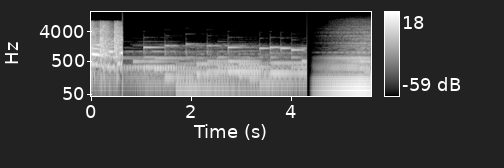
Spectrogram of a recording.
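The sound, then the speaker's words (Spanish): A short, loud burst of applause from a group of children after they recite a short poem about the eagle, lasting well under a second, cut off abruptly as a gentle tonal melody takes over. “Aplaudiros, que lo habéis hecho muy bien.”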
